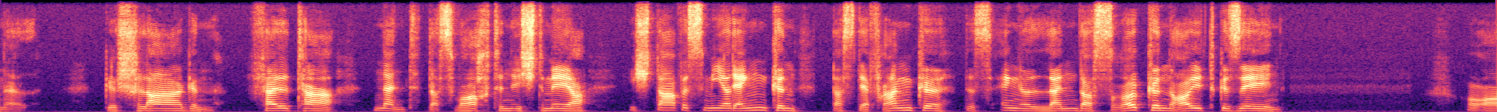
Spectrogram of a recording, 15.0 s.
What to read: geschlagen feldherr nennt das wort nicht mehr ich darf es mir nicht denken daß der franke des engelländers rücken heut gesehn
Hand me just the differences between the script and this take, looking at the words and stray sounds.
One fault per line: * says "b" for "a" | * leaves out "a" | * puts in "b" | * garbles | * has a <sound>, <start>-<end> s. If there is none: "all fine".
* leaves out "nicht"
